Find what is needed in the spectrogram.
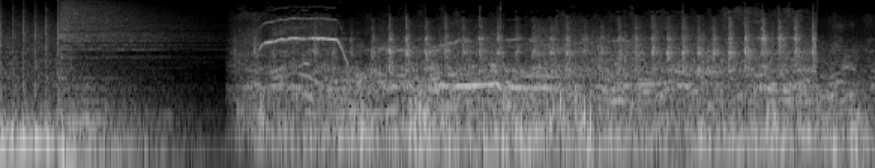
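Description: Driving intro music that fades out over the first two seconds. About two seconds in, street audio of a crowd of protesters shouting cuts in, with a shrill high tone about a second long near the start and a fast, even ticking through the second half.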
